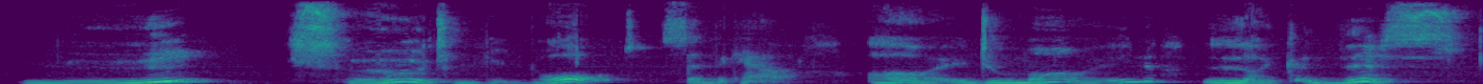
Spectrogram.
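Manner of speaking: low, slow, prim cow. Acted. Cow answers.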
